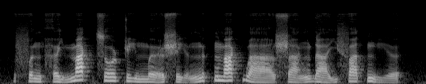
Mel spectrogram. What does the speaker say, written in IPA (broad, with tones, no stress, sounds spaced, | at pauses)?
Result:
f ə˨˩ ŋ h ə˨˩˨ j m a˦˥ k̚ s o˧ ʈ i˨˩ m əː˨˩˦ ʂ i˨˩˨ ə̯ ŋ ə˦˥ k̚ m a˦˥ k̚ w aː˨˩ ʂ a˨˩˦ ŋ ɗ a˨˩˦ j f a˦˥ t̚ ŋ i˨˩ ə̯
